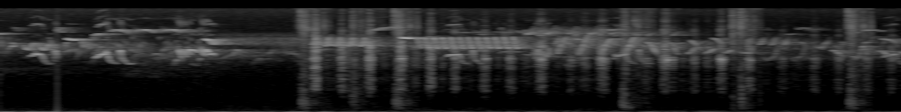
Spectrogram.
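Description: Birds chirping and twittering in a garden ambience, with a brief buzzy trill about two seconds in and a few soft taps scattered through the second half.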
